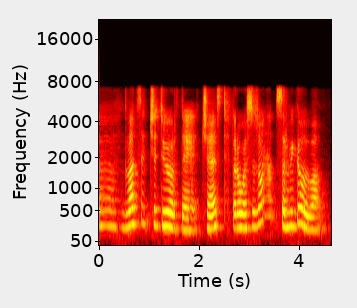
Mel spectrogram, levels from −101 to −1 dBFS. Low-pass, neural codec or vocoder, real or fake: 7.2 kHz; codec, 16 kHz, about 1 kbps, DyCAST, with the encoder's durations; fake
